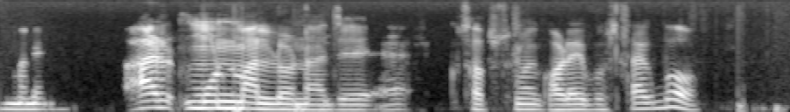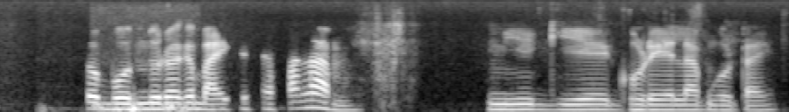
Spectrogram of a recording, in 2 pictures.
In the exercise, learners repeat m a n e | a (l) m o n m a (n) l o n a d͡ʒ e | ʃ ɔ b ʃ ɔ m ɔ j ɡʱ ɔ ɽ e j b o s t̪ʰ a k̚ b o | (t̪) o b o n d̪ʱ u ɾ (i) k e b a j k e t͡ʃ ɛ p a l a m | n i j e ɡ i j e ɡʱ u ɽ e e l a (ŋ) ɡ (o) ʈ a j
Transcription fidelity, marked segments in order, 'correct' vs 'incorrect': incorrect: ɾ, correct, correct, incorrect: a, incorrect: m, correct

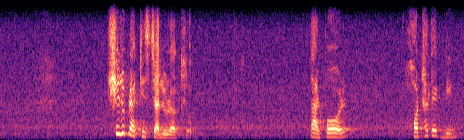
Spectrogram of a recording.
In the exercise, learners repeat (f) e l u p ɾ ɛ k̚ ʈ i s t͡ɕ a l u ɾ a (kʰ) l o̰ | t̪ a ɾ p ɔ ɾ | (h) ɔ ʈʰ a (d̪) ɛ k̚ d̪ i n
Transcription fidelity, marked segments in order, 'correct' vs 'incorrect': incorrect: ʃ, correct, correct, incorrect: t̪

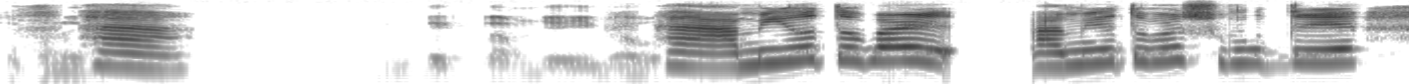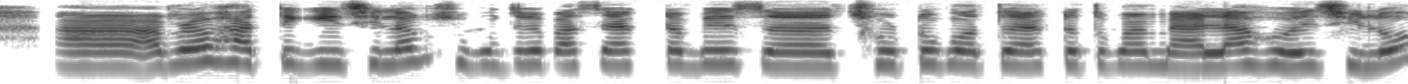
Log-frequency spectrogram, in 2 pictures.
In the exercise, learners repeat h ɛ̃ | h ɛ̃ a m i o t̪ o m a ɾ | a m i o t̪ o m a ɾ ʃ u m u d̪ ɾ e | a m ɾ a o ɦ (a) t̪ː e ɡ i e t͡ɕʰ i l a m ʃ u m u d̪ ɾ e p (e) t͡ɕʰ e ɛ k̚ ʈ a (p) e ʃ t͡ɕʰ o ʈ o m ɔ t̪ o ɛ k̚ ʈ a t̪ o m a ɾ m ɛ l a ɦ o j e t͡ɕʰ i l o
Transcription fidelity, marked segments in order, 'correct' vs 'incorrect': correct, incorrect: a, incorrect: b

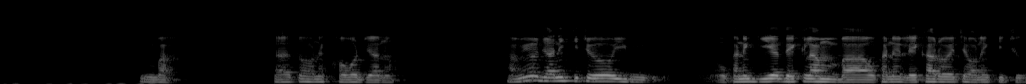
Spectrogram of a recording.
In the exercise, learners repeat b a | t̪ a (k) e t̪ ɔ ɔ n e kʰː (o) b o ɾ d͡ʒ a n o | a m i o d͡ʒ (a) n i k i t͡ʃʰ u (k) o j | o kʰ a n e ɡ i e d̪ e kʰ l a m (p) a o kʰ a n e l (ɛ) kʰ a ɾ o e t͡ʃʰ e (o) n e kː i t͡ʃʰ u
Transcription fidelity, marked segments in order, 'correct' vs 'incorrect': incorrect: none, incorrect: ɔ, correct, incorrect: none, incorrect: b, incorrect: e, incorrect: ɔ

